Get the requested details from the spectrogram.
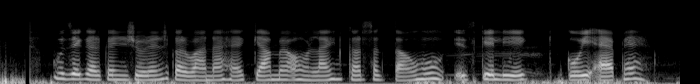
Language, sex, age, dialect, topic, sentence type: Hindi, female, 18-24, Garhwali, banking, question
